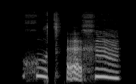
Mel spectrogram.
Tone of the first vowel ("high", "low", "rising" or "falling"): falling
